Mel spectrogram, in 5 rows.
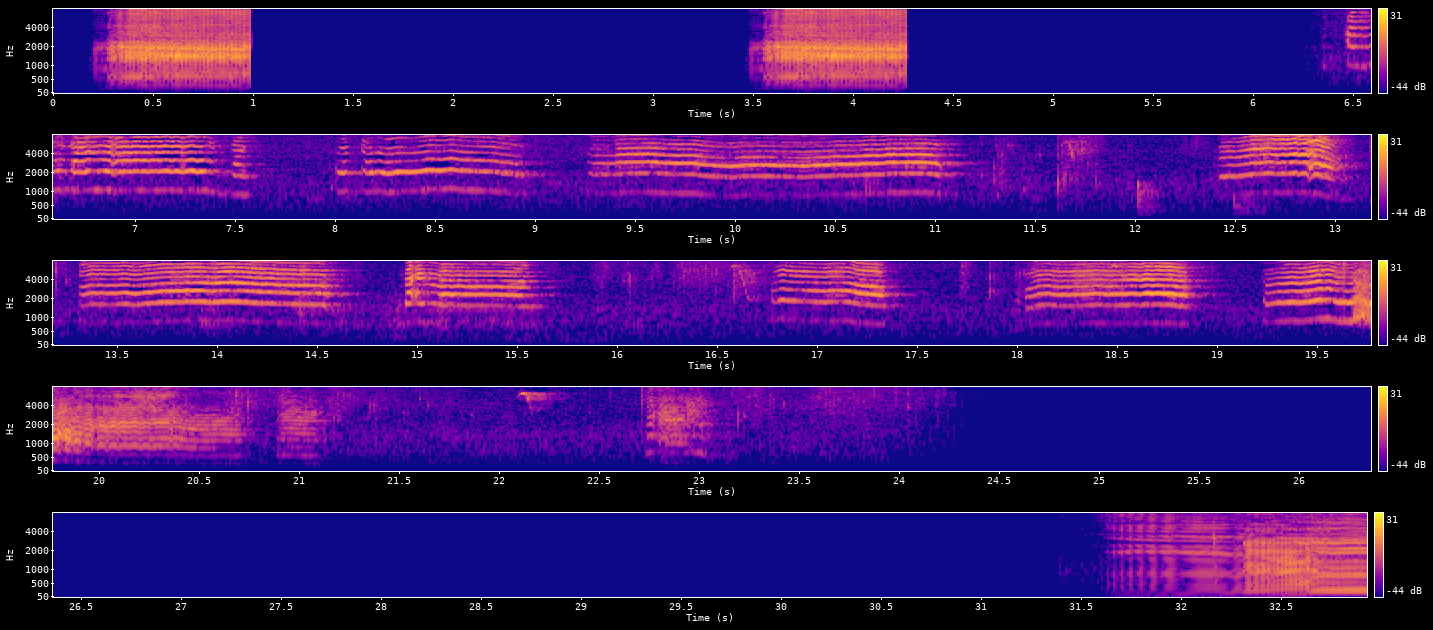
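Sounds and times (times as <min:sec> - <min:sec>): sea otter squealing calls: 0:06.4 - 0:11.2, 0:12.4 - 0:15.7, 0:16.6 - 0:21.2, 0:22.1 - 0:23.2.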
